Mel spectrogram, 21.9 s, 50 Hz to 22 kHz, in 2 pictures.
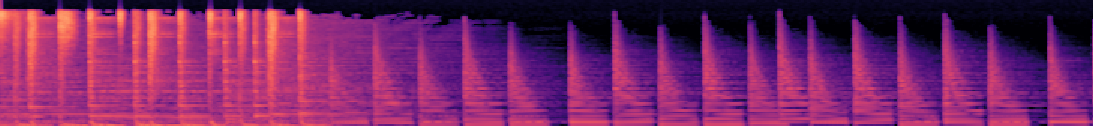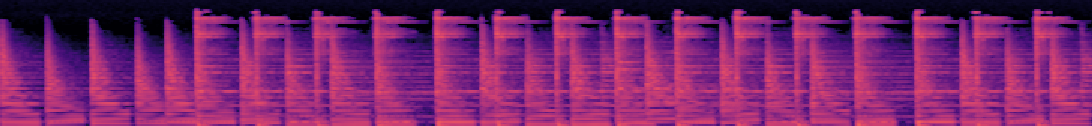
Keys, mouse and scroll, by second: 0.5 Escape, 0.7 click, 4.7 click, 6.7 click, 6.9-7.3 scroll down 1, 7.4 click, 10.1 scroll down 1, 10.4 middle click, 11.5 scroll up 1, 11.9 middle click, 12.1-12.5 scroll down 1, 12.5 middle click, 12.7-13.1 scroll up 1, 13.5 click, 13.6 scroll up 1, 13.9 click, 15.9 Escape, 16.1-18.9 drag, 20.4-20.8 scroll down 1, 21.0 click, 21.2-21.7 scroll up 1, 21.7 click.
